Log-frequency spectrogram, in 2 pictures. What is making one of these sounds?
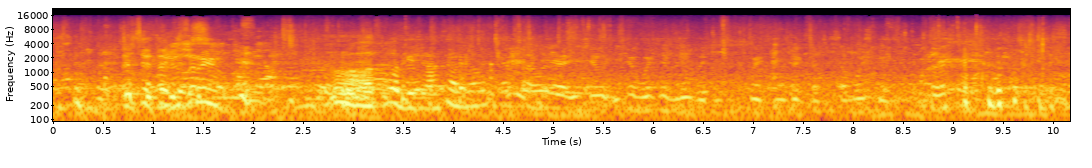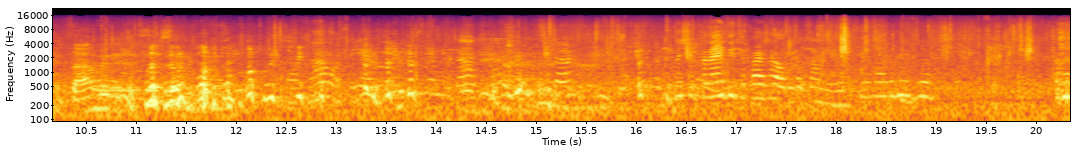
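A crowd of women and men talk over one another outdoors, close by.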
